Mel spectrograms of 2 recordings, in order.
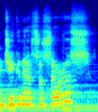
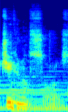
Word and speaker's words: Giganotosaurus: you going to wear Giganotosaurus I'm not also I've just realized been pronouncing it ganosa orus it's not it's gig gig gig gig gig Giganotosaurus Giganotosaurus number 10 now the most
